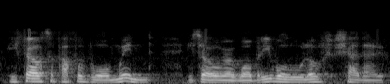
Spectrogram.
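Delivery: ordinary delivery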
